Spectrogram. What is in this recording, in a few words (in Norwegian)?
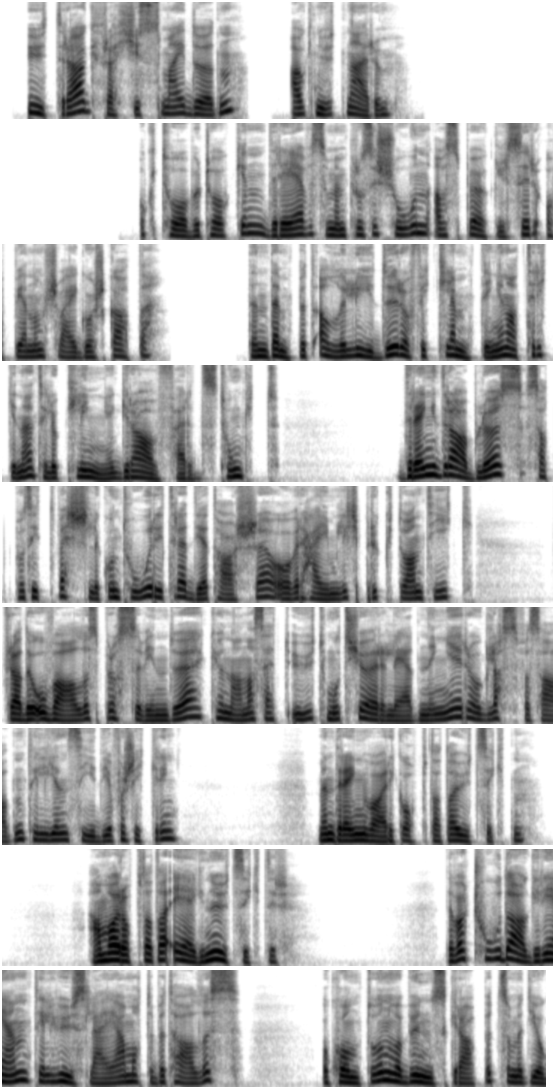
lydbok, norsk, kvinne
